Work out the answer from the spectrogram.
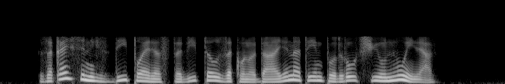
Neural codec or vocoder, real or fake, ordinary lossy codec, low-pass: codec, 16 kHz, 1 kbps, FunCodec, trained on LibriTTS, 50 frames a second; fake; none; 3.6 kHz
